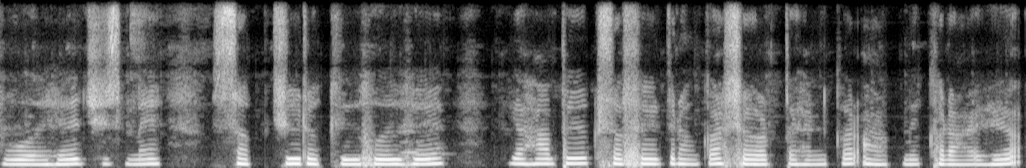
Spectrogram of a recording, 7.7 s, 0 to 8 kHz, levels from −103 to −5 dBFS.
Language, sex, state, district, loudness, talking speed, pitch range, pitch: Hindi, female, Maharashtra, Mumbai Suburban, -14 LUFS, 140 wpm, 210-230 Hz, 220 Hz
